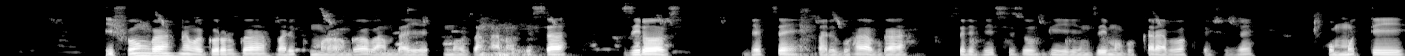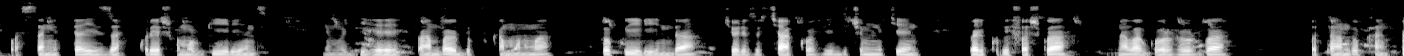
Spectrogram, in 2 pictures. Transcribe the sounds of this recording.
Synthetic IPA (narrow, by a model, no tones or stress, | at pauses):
ifuːŋɡwanaβaɡo̞ɾo̞ɾɡwaβaɾikumuɾo̞ːŋɡowaβaːmbaje̞imuːzaŋhanozisa | ziɾo̞ːze̥ | nde̞t͡se̞βaɾiɡuɦabɡa | seɾvisizubɡiːɾiːnzimuɡukaɾaβaβako̞ɾe̞ʃeʒe̞ | kumutiwa̰sanitaizakoɾe̞ʃwamub̚ɡiːɾiːnzi | nimuɟiɦe̞βaːmbajedup͡fu̥kʰamunŋwa | ɾɡo̞kwiːɾiːndaico̞eɾe̞zo̞caːko̞vidit͡ʃuminice̞ːnda | βaɾikuβifaʃwa | naβaɡoɾoɾoɾɡwa | βa̰taːndukʰaɲe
